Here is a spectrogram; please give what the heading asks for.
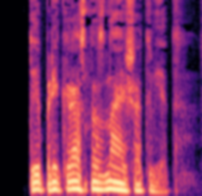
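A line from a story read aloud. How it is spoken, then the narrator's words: Calm reply. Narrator (Russian): спокойно отозвался Уваров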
